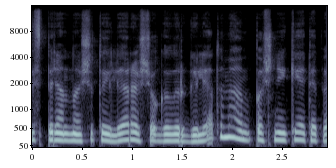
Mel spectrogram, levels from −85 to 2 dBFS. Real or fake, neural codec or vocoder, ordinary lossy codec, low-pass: fake; autoencoder, 48 kHz, 128 numbers a frame, DAC-VAE, trained on Japanese speech; AAC, 96 kbps; 14.4 kHz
